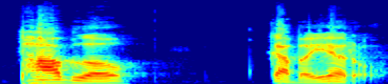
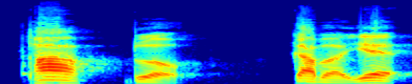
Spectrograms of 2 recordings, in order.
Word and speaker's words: Pablo Caballero: Pablo Caballero. Pablo Caballero. Yes, my son's name will rhyme with itself, like history seeing itself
